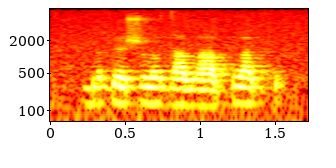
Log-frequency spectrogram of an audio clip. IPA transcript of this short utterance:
ɡɵɠøʃlo dɑwɑkʷɑxʷ

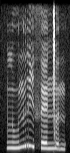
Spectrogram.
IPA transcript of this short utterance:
lunri θɛŋ͡ǀən

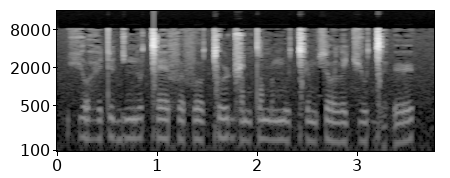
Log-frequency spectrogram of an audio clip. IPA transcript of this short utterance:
ço ɦøtuɟəɲo ǀɛ fəfo ǀu ɖ͡ʐomtˤəm əmu ǀʰømso lət͡ɕu ɡ͡ǀəʔø

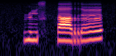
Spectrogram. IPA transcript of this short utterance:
ɳys θarœ

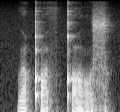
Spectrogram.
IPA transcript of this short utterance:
ʊqʼɔθqʼɔz

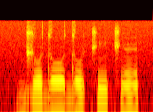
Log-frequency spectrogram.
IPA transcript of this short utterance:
d͡ʒo˧doː˧do˨t͡ʃĩ˧ t͡ʃɛ̃˧

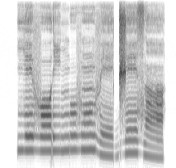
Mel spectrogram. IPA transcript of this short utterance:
je˦voː˦ɾi˦ ŋu˦vũ˦veː˨d͡ʒeː˦ zã˨

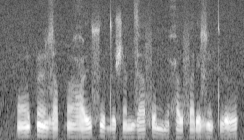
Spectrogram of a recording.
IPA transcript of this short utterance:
ɔ̃ʊ̯ pœ̃ɮa qʷãʕəɪ̯sʷœ doʃãnzafɤ mbõħɤfa ɾɪɮə̃ tʷəʊ̯

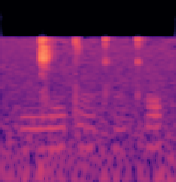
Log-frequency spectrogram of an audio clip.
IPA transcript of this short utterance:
ŋ͡ǁɛtɒːqʰɒqʰu

